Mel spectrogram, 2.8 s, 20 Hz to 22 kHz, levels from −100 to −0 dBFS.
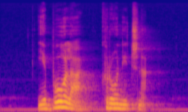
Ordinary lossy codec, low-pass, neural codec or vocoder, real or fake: none; 19.8 kHz; vocoder, 44.1 kHz, 128 mel bands every 512 samples, BigVGAN v2; fake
